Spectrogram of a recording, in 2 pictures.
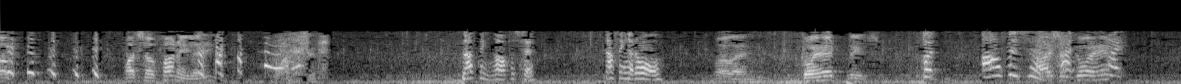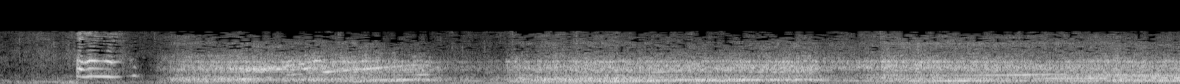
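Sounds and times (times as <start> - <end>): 
laughter: 0.0 - 3.4
speech: 1.3 - 3.4, 4.6 - 11.3, 12.6 - 13.6
car braking and stopping fast: 13.4 - 23.5.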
